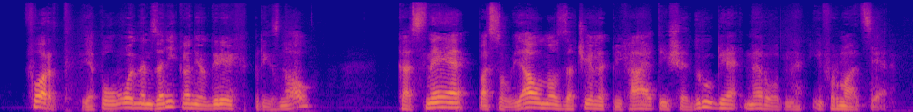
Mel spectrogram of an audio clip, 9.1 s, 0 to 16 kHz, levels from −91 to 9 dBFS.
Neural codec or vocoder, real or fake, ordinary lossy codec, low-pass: codec, 44.1 kHz, 2.6 kbps, DAC; fake; AAC, 48 kbps; 14.4 kHz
